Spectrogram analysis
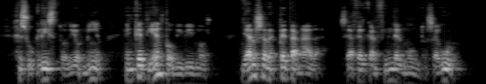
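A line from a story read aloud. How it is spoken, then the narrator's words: Scandalized old women exclaiming. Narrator (Spanish): Pero las viejas devotas estaban escandalizadas y exclamaban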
